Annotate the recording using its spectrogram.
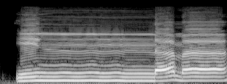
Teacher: Cara membacanya, suara n-nya ditahan 2 harokat. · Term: bacaan gunnah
